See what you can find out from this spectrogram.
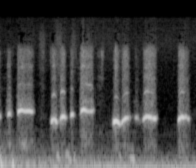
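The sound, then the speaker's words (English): A person whistles a quick, lilting tune of short and sustained notes, clear, while travelling in a car, with the low rumble of the moving car underneath. “and they've asked me to send in my whistle.”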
